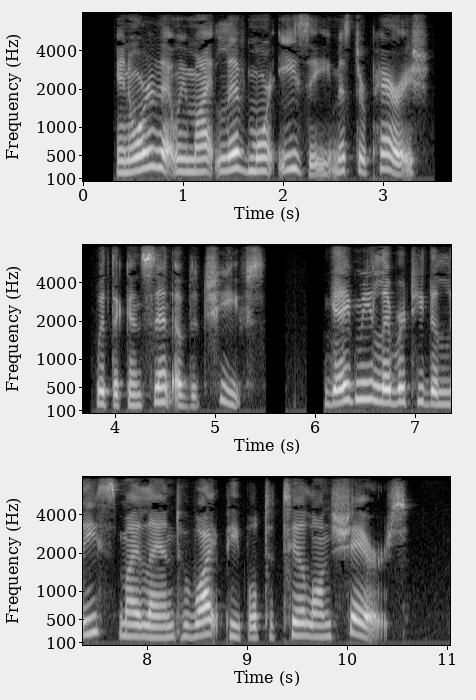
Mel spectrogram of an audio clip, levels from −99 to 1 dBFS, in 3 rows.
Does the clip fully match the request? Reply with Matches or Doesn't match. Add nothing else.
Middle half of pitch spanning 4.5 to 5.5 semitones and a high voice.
Doesn't match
